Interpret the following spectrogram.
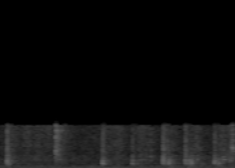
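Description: Chalk tapping and clicking on a blackboard as an equation is written, about six sharp, irregular taps.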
